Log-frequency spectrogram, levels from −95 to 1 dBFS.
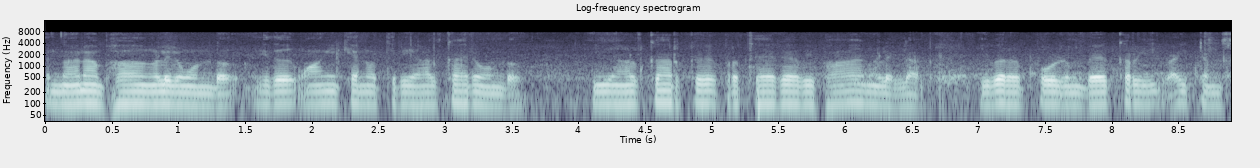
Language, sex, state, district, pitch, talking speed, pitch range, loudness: Malayalam, male, Kerala, Kasaragod, 105 Hz, 115 wpm, 100-105 Hz, -17 LUFS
